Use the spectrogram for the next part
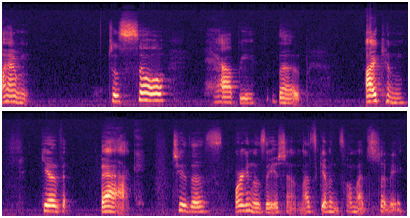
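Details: Adult with aphasia after a brain bleed; finding: aphasia.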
